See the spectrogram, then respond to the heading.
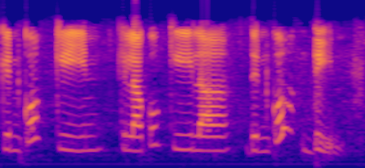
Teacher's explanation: पश्चिमी भारत, गुजरात आदि में ऋष्व स्वर, छोटे स्वर को दीर्घ स्वर बढ़ा करके बोलते हैं।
